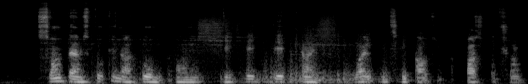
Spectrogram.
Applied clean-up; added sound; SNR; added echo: neural mask model RNNoise.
